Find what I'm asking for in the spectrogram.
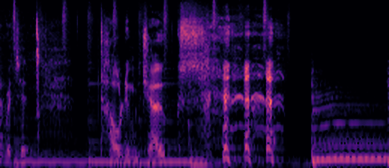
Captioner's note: laughs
